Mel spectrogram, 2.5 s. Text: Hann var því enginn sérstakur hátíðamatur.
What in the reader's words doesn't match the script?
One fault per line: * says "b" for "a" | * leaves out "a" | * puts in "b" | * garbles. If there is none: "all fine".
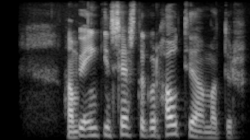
* leaves out "var"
